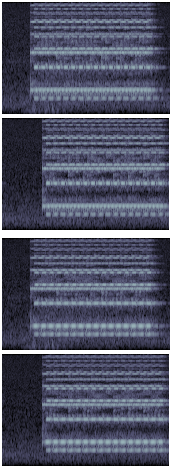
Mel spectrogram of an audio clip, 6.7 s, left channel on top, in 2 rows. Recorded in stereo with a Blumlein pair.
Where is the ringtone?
5° left, 3.5 m.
